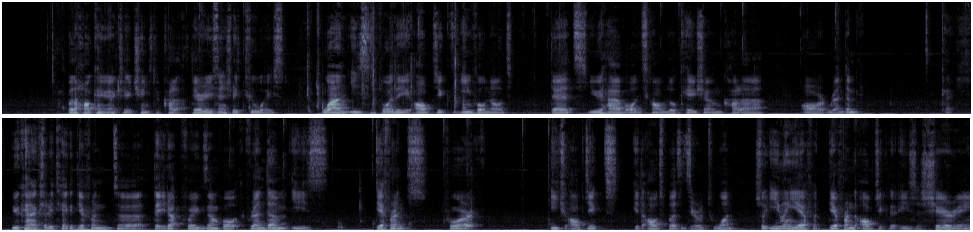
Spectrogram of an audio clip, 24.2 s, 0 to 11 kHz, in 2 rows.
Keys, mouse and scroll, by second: 0.1-1.1 drag, 1.1-2.4 middle drag, 2.4 click, 2.7-3.3 drag, 3.3 middle click, 3.8 ctrl+a, 8.3-13.1 drag, 15.0-16.6 drag, 16.6 d, 16.9 click, 17.3 d, 17.7 click, 18.0-18.6 d, 18.7 drag, 19.0 d.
